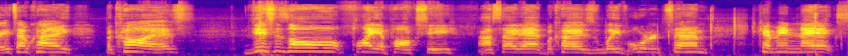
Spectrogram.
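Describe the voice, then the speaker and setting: A woman with a Southern US accent has a fairly high pitch and a bright, sharp tone. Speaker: truck customizer YouTuber. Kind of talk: casual vlog. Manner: animated; stammering.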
